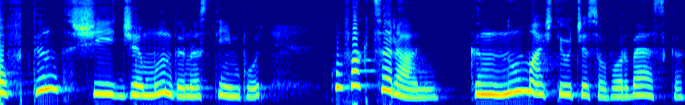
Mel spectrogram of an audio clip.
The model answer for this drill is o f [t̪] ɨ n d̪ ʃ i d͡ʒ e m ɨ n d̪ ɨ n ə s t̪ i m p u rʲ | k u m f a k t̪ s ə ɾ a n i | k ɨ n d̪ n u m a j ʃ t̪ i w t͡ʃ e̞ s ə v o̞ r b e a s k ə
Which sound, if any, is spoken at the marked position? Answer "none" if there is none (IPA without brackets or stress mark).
t̪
